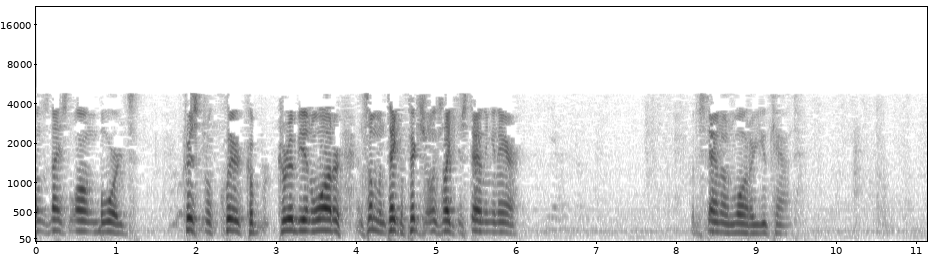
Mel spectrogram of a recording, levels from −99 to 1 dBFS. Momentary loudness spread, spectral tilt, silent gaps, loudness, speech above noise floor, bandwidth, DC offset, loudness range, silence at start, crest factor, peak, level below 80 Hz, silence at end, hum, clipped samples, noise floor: 13 LU; -8.5 dB/octave; none; -26 LUFS; 42 dB; 5 kHz; under 0.1%; 11 LU; 0 s; 20 dB; -6 dBFS; -70 dBFS; 1.75 s; none; under 0.1%; -68 dBFS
